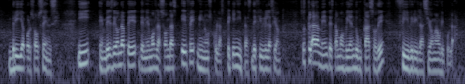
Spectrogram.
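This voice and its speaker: A man's voice: on the high side, warm tone. A man giving a recorded medical lecture, explaining step by step and often asking rhetorical questions and checking in with his students.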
